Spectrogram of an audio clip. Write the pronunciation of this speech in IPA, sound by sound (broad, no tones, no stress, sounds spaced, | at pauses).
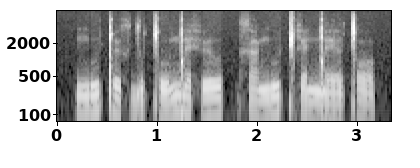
ŋ u ǃ ø x d u ǀ o ŋ͡ǃ ɛ h ø ʊ̯ | x a ŋ u ǁʰ ɛ ŋ͡ǃ ɛ ə̯ ǀ ɔ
